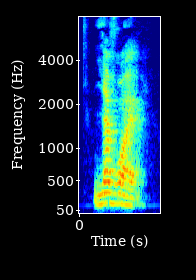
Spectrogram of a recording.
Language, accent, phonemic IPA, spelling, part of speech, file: French, Canada, /la.vwaʁ/, lavoir, noun, LL-Q150 (fra)-lavoir.wav
- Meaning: washhouse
